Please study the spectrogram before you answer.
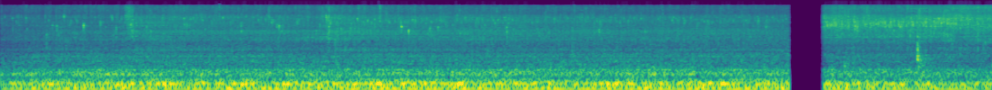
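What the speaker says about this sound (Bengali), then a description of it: "তেল দিয়ে দিচ্ছি, মাছটা ভেজে নেব। মাছটা দিয়ে দিচ্ছি, তেলটা গরম হয়ে গেছে।" Fish frying in hot oil in a pot crackles and sizzles loudly and continuously, a close, dense hiss that stops for a split second and then resumes just as strongly.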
